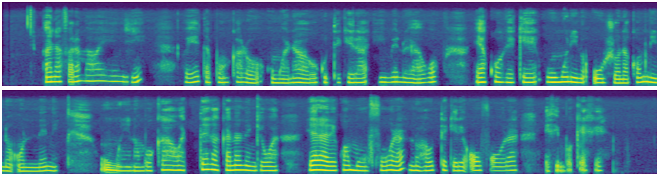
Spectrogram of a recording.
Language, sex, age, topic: Oshiwambo, female, 25-35, agriculture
